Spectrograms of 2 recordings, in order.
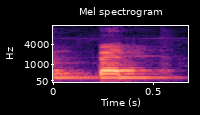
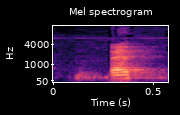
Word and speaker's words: Beth: When there is no dot in Beth, that is transliterated as V.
